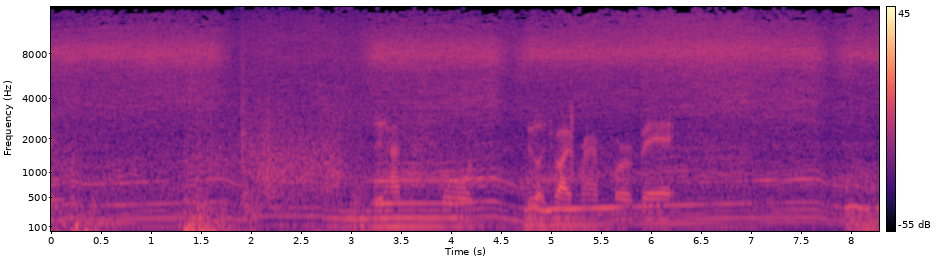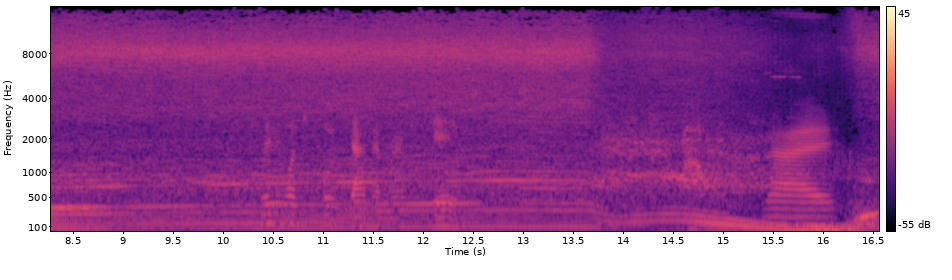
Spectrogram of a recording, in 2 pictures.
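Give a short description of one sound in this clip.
A car engine hums steadily, rising and falling in pitch as it revs.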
